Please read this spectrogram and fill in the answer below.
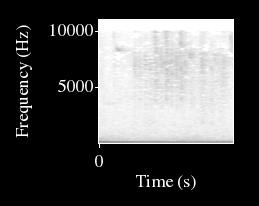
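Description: A steady low hum of room tone in a pause between spoken sentences, with faint high-pitched chirps in the background.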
